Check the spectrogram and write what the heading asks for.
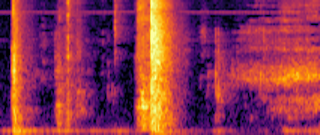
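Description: A few short, sharp clicks and light rustles of things being handled below the frame, the loudest about a second in, with a quiet spoken "okay".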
